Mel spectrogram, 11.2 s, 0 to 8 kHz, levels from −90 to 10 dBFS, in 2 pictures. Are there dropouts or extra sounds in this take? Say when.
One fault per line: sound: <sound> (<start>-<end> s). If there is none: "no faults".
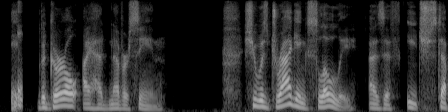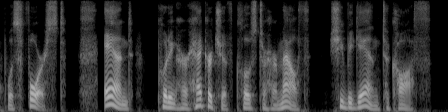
sound: laugh (0.1-0.3 s)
